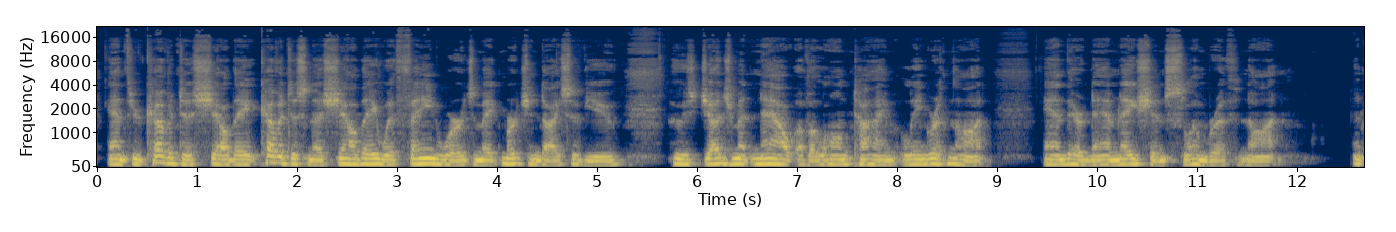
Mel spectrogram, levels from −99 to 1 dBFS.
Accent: American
